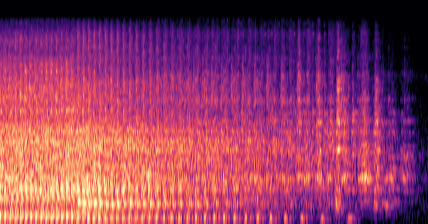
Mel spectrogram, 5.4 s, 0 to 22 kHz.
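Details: Gravely Pro 12 walk-behind single-cylinder engine firing crisply and evenly, then slowing steadily and dying away at shutdown with no knocks; the machine seems sound apart from the Swiftmatic and clutch needing adjustment.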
